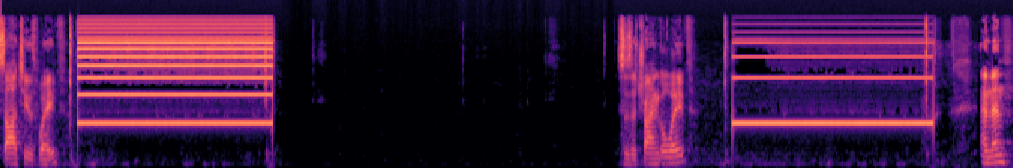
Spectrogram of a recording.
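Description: A steady high-pitched test tone plays, then stops.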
